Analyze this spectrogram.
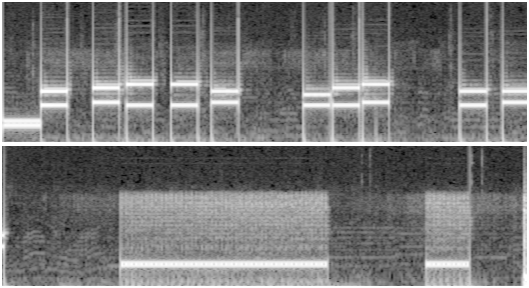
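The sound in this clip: Telephone keypad tones dial a number for a call in quick bursts grouped in clusters. A long, steady ringing tone follows, then a second ring begins.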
